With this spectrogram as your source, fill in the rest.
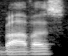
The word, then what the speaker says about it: Bava: Bava's.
